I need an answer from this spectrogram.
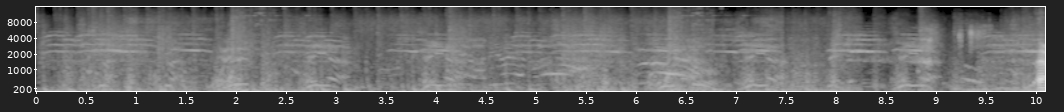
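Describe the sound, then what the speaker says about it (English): A cat meows repeatedly over game sounds of crashes and thwacks during a Yakuza 0 brawl, with a voice talking throughout. "I'm so distracted by the meowing."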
